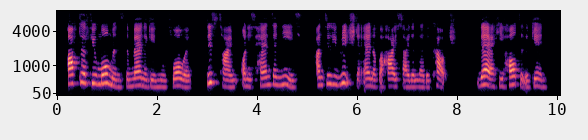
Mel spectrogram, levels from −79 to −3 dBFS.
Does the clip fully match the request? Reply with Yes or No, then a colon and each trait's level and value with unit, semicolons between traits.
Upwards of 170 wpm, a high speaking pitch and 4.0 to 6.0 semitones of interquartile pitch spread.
Yes: average, 185 wpm; high, 225 Hz; average, 5.0 semitones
